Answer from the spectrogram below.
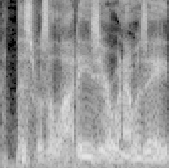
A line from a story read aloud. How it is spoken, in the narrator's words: he wheezed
